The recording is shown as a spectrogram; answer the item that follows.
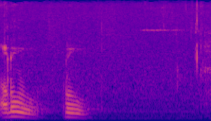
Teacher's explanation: ketika dhammah dengan membulatkan bibir, yakni ru. Ruwaida, bulat bibirnya, ru, ru.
